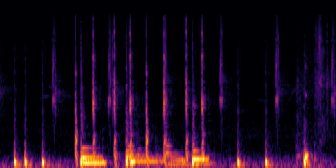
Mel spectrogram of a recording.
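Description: A hammer tapping in a rapid run of many light knocks, with a short music cue and low bass notes underneath.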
